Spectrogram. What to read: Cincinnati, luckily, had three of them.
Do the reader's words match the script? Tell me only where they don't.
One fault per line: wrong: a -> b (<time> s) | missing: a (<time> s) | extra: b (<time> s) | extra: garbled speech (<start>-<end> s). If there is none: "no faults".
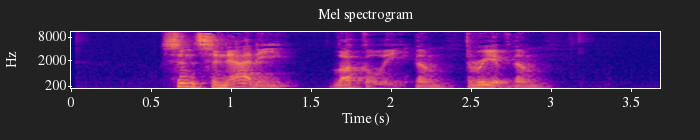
wrong: had -> them (2.1 s)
